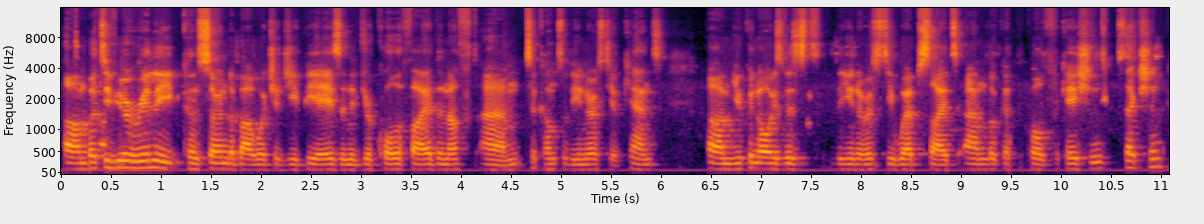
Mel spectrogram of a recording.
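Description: Man, 20s, student presenter from Turkey. Medium pitch, fairly flat intonation, informal webinar talk with frequent filled pauses. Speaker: student speaker. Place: indoor room on a video call. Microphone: video call microphone.

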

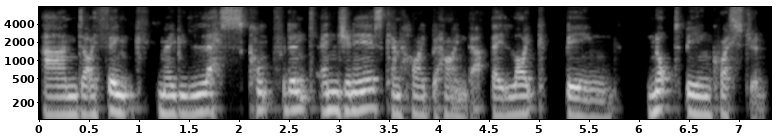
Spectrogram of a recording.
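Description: A man in his forties makes an earnest, persuasive case on a video call from a home study. His voice is gravelly and a little husky, at a middle pitch. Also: fairly even intonation, slow pace. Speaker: engineering lecturer, panelist. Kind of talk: panel discussion.

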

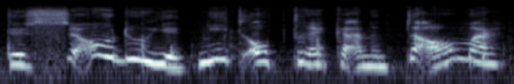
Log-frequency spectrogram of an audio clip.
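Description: A woman's voice: high voice, expressive, normal speed, slight background noise. A woman playing a bold, teasing stepdaughter in a radio drama, coaxing and playful.

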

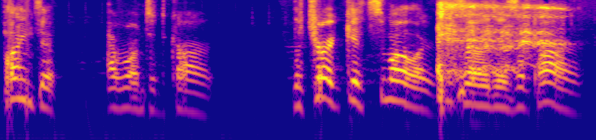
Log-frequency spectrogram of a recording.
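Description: Slow, gravelly man reading a script. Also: high voice, loud music behind the voice. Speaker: script reader on a livestream. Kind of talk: reading an absurd courtroom comedy script.

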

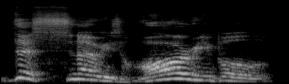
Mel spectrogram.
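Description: Woman acting a slow, moaning big cave bear. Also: fairly low pitch, wildly swooping pitch, a bit bright, exaggerated voice. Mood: gloomy moaning. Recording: roomy echo, distant microphone.

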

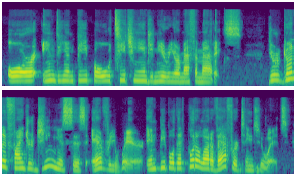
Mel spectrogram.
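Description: A man's voice: sits high, dry recording. A man in his twenties from Brazil, a native Portuguese speaker and English teacher, talking earnestly on a video call through a headset. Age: 20s. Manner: talkative, earnest, explains with sayings and examples. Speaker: English teacher, interview guest. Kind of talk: casual video call chat. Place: small room indoors.

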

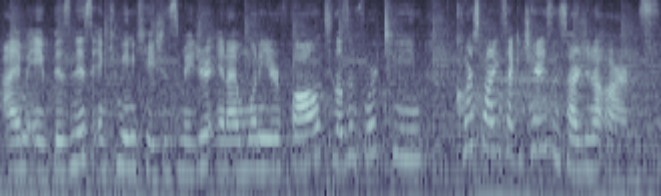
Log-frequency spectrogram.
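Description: A young woman from California giving a lively self-introduction outdoors as a club officer. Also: on the high side, fast. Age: young adult. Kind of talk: short self-introduction to camera. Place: outdoors by trees. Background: music playing.

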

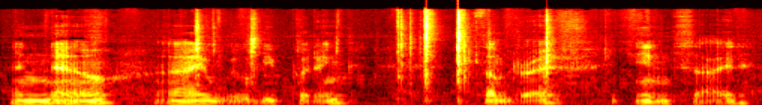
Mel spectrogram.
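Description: A man hosting a craft tutorial, talking informally and haltingly as he thinks aloud while working. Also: lowish voice, lively intonation, vocal fry, noisy background. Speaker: DIY maker and video host. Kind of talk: casual hands-on tutorial narration. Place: indoor craft workbench.

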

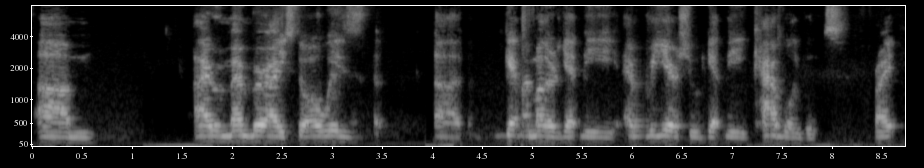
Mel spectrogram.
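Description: A man in his forties, a native Spanish speaker, talks in a low-ish voice and takes his time, drawing out each story. He is an artist speaking over a laptop webcam from a room at home, easygoing and quick to laugh. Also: poor audio. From born in the US, raised partly in Guatemala. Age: 40s. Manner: unhurried, laughs easily, expressive. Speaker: artist guest. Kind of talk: relaxed conversational storytelling. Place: home room with colorful paintings on the wall. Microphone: laptop webcam video call.

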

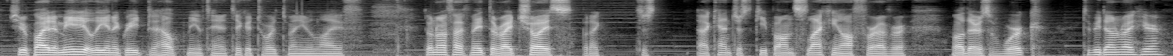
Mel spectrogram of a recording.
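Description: A man's voice: on the low side, steady tone, brisk, clean tone, soft background music. A young man streaming a visual novel, reading the narration aloud and cutting in with wry, exasperated asides. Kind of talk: casual reading with commentary.

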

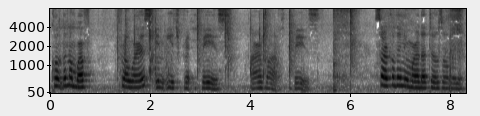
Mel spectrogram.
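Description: Stuffy young mom, patient and encouraging. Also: female voice, medium pitch, animated, a little slow, warm tone, a little hiss or hum. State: stuffy with the flu. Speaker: mother and vlogger. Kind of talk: casual home vlog, helping a child with homework. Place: at home.

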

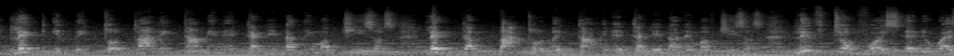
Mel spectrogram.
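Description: A middle-aged man with a Nigerian accent preaching and issuing commanding, repeated decrees in a studio. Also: high-pitched. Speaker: evangelist. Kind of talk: preaching and declaring prayers. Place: indoor studio set. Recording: distant mic over backing music.

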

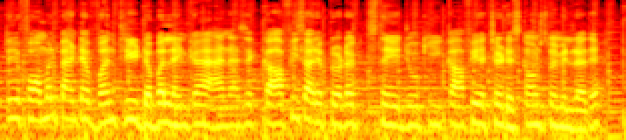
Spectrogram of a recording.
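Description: Casting: young male vlogger, Indian accent, fairly high-pitched, casual bilingual shopping narration over clear background music. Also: steady tone, brisk. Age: young adult. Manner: mixes English words and phrases into his speech.

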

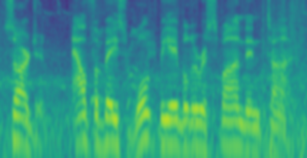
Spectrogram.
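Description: An actor playing a calm, commanding starship captain in a video game cutscene. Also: male voice, mid-range voice, moderate pace, background noise, natural voice. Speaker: ship captain. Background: music.

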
